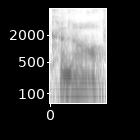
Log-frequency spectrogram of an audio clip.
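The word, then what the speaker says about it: Knoth: guy now called Kyle knock you actually pronounced it Canal k-n-o-t-h he's a guitar player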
